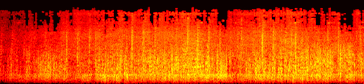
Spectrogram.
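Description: Narrow-gauge train coach running along the track, heard at an open window: a steady rush of wheel and track noise with scattered clicks, and wind buffeting the microphone.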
